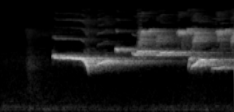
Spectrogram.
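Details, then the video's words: Orange-headed thrush singing, played to encourage pet birds to sing: a loud whistled phrase of slurred descending notes followed by higher, sustained trilled whistles. "Langsung nyaut gacor anis kembang anda"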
